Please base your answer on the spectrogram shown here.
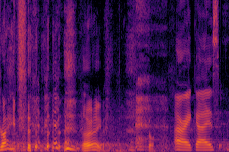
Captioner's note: laughing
